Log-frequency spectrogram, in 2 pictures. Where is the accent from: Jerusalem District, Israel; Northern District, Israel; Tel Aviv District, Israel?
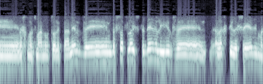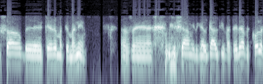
Northern District, Israel; Alma; אני תושב הגליל, תושב הפריפריה, גדלתי באלמה, היום אני גר במושב צפחות.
